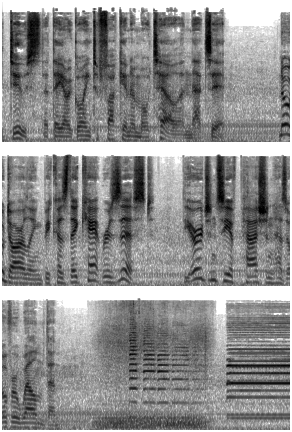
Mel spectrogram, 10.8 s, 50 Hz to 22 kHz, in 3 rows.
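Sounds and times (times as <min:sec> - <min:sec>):
speech: 0:00.1 - 0:08.8
low rumble: 0:00.2 - 0:10.0
car horn honking: 0:08.6 - 0:10.8.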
